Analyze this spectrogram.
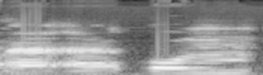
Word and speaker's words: معكم: Qalu inna ma'akum innama nahnu mustahzi'un. Sekali lagi, ma'akum, ainnya.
